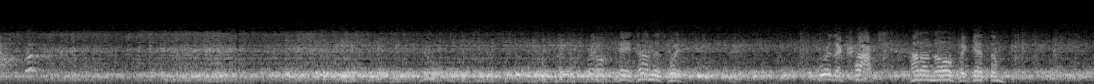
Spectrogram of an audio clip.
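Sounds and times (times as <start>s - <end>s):
train passing on the tracks: 0.0s - 10.9s
speech: 6.6s - 6.9s, 8.3s - 10.2s.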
